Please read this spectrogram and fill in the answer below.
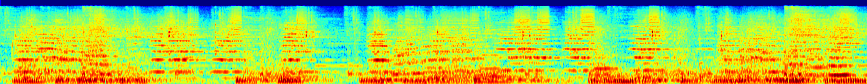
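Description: A live Latin band playing a salsa-style tune without vocals: trumpets and a trombone play over bass, piano, guitar and drums.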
